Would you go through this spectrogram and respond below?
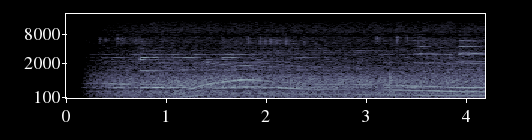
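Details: Domestic cats fighting: a drawn-out, wavering yowl that rises and falls around a mid pitch, with stacked harmonics over a steady hiss of background noise.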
